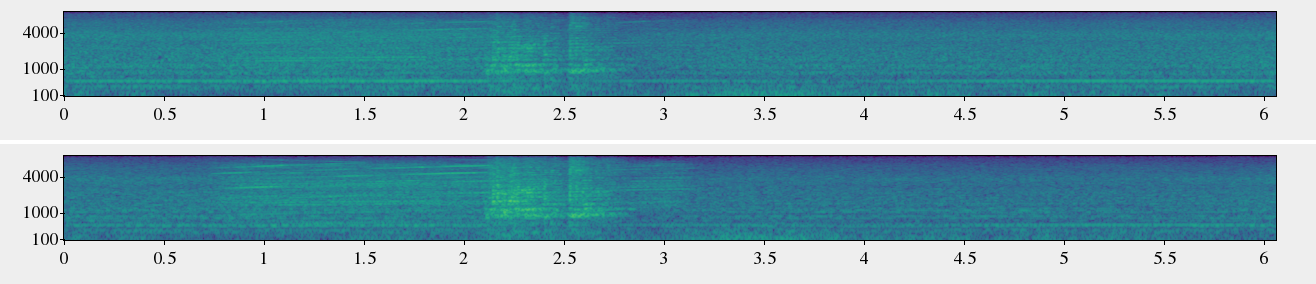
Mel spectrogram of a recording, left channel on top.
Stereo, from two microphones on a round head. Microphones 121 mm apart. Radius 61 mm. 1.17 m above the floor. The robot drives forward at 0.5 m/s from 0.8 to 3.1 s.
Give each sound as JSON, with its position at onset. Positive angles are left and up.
{"t": 2.1, "sound": "dishes clattering", "side_deg": -45}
